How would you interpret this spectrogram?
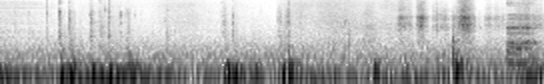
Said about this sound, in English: if we go to Google and we type in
